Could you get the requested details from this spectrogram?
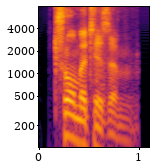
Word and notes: traumatism: British English

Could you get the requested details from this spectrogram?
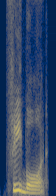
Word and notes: freeboard: Indian

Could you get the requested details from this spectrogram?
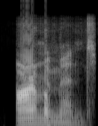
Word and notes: armament: American English

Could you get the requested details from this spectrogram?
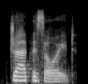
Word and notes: trapezoid: Indian

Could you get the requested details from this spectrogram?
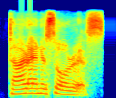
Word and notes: tyrannosaurus: Indian

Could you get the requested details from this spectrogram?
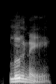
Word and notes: loony: American English

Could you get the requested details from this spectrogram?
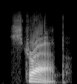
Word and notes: strep: American English

